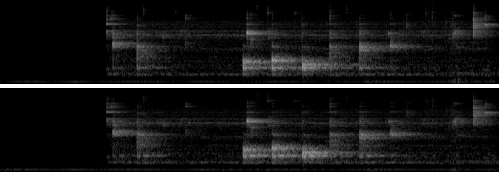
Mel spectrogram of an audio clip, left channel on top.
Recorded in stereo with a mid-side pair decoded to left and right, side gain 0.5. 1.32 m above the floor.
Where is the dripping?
35° left, 0.6 m.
